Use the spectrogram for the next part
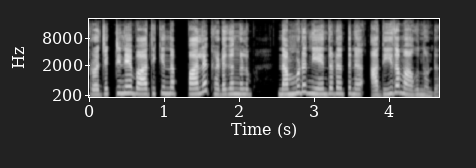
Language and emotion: Malayalam, angry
